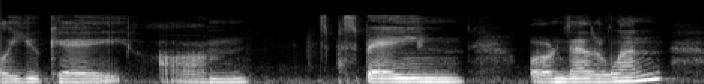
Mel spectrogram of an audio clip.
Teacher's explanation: she then lists the countries with her voice pitch Rising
